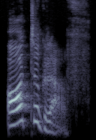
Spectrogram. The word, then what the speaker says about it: autograph: Autograph, the first syllable is accented.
